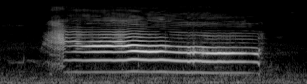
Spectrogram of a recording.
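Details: Loud, cheeky stray cat met on the street delivering a long, loud, clear meow of about two seconds, starting with a brief rising onset then holding a rich, steady harmonic tone before stopping abruptly.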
